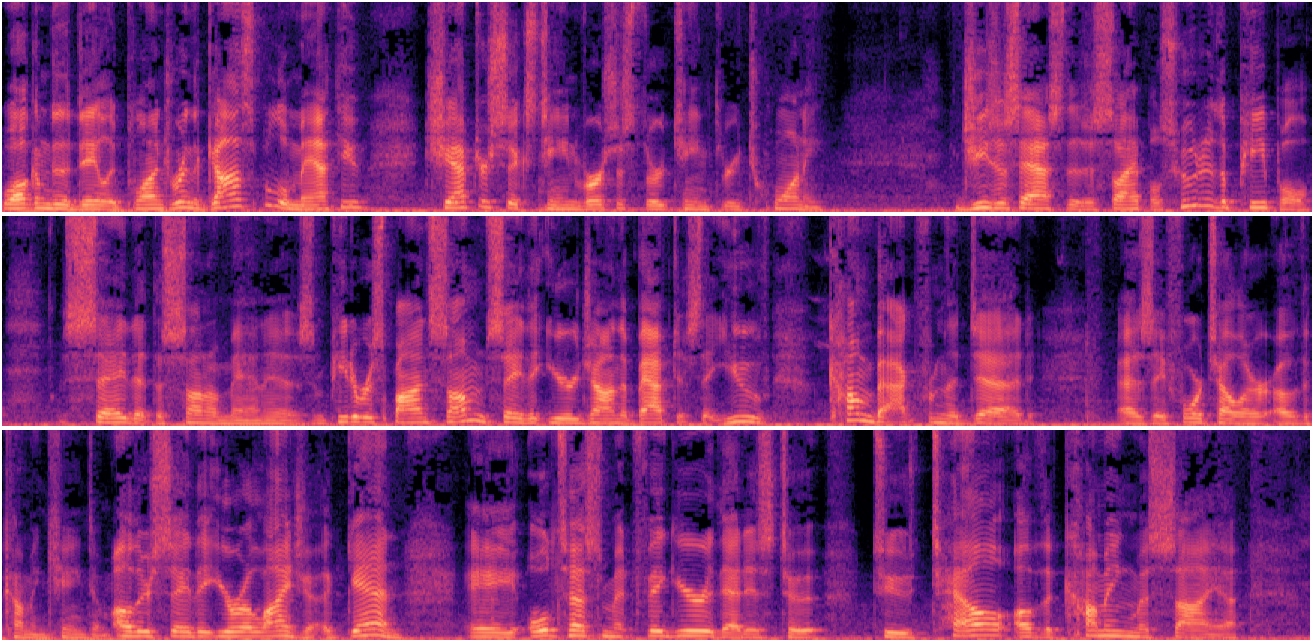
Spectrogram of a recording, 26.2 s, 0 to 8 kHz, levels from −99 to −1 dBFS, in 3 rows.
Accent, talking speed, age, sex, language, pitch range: American, 170 wpm, 50-69, male, English, 120-170 Hz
